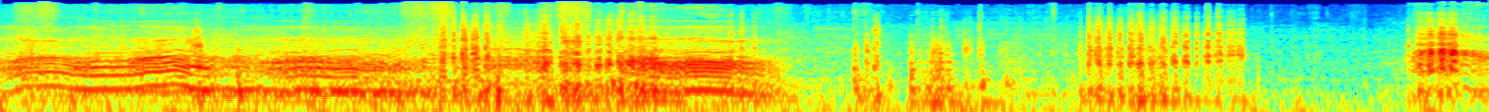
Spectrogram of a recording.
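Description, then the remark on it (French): Penguins grunt and squawk in harsh, wavering bursts that sound almost like growling cats, loud, with several overlapping calls followed by shorter rough grunts and a final squawk, as they are released back onto their nest with the eggs. “C'est marrant parce qu'on les entend, ils grognent presque, hein. Ça ressemble presque à des grognements de chats ou de mammifères.”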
